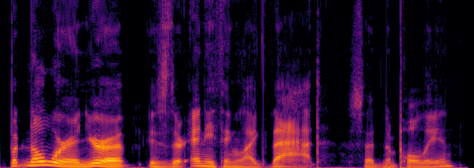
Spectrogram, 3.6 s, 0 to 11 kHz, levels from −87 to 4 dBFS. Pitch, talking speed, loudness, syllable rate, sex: 130 Hz, 185 wpm, -19 LUFS, 6.4 syllables/s, male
